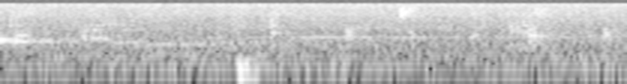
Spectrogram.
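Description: Near silence: faint room tone with a few soft ticks and one soft knock a little under a second in.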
